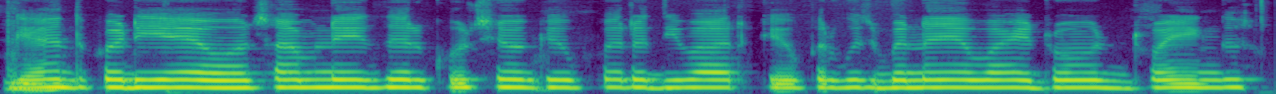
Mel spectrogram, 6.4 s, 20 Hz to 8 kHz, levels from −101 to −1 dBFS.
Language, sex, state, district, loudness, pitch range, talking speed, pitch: Hindi, female, Rajasthan, Bikaner, -14 LUFS, 235-245 Hz, 170 wpm, 240 Hz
